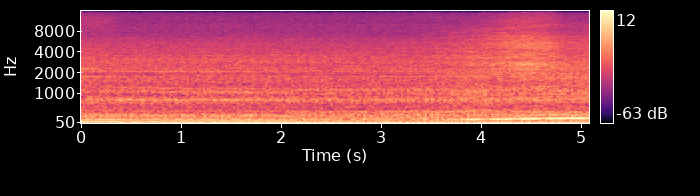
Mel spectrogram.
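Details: 2001 Chevrolet Silverado first start after head gasket replacement: engine catches and settles into a steady low rumble, even beat, no knocks or ticks; good oil pressure, some initial smoke expected after the job.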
